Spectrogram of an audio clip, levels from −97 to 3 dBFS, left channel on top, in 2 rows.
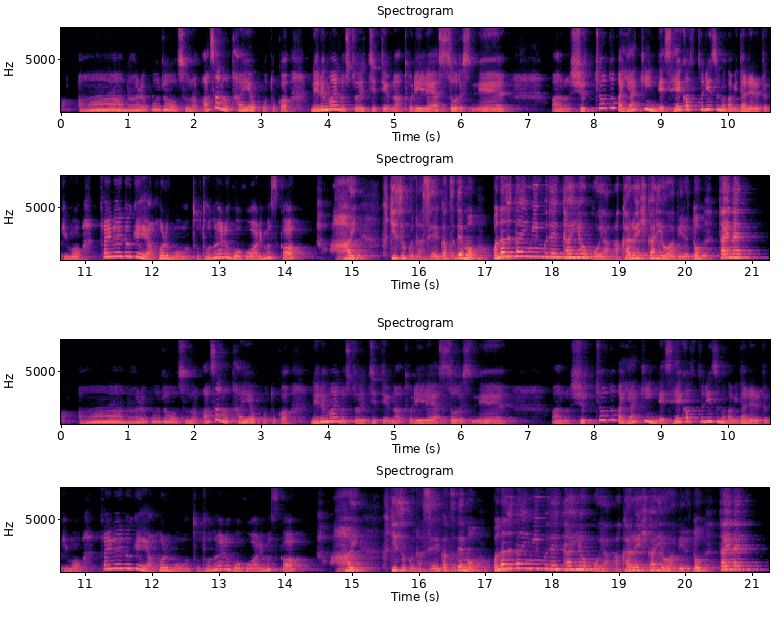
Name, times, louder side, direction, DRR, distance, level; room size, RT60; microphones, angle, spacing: voice 1, 0.3-6.7 7.4-14.2, left 3 dB, 55° left, 0.7 m, -31 dB
voice 2, 14.7-15.1 15.6-20.8, left 1 dB, 80° left, 1.5 m, -27 dB
15.5 x 12.0 x 3.8 m
head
